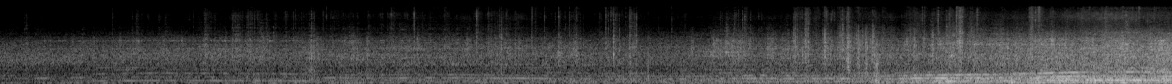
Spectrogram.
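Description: A Polish EU07-family electric locomotive hauling a passenger train, running slowly towards and past the listener. Its motors hum and grow steadily louder as it draws near, loudest as the locomotive comes alongside near the end, with scattered clicks of wheels over the rails.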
